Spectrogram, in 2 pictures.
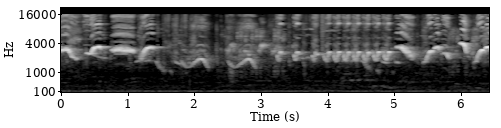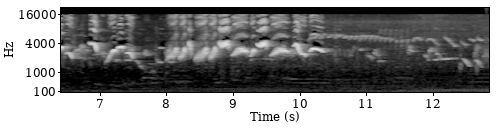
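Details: Tame caged Chinese hwamei in Hanoi, Vietnam, singing a long varied song: rapid whistled phrases, slurred rising and falling notes and quick trills tumbling without pause, fading to softer notes near the end.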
